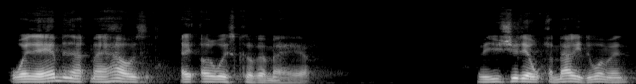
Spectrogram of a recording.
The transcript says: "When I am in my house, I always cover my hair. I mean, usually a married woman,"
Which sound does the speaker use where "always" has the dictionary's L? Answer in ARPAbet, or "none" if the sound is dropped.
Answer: L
